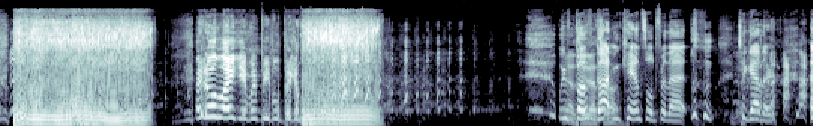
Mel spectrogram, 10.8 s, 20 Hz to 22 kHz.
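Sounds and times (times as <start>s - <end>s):
long loud fart: 0.2s - 2.1s, 4.0s - 5.2s
laughter: 2.1s - 7.0s, 9.2s - 10.8s
speech: 3.1s - 5.2s, 7.4s - 10.8s.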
